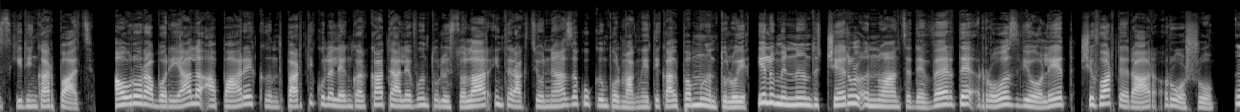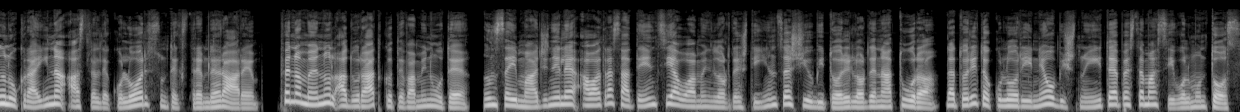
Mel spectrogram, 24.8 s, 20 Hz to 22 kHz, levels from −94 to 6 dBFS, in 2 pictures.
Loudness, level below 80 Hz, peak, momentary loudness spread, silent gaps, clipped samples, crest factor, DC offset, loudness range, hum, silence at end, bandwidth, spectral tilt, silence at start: -21 LUFS; -62 dBFS; -2 dBFS; 6 LU; 0.95-1.14 s, 7.49-7.56 s, 10.75-10.80 s, 12.17-12.28 s, 15.03-15.17 s, 17.09-17.21 s, 21.79-21.85 s; under 0.1%; 18 dB; under 0.1%; 2 LU; none; 0 s; 15 kHz; -5.5 dB/octave; 0 s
